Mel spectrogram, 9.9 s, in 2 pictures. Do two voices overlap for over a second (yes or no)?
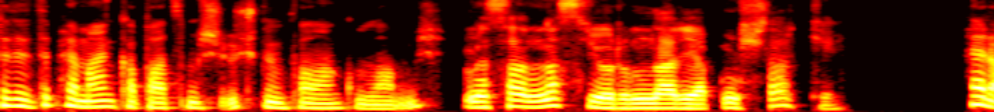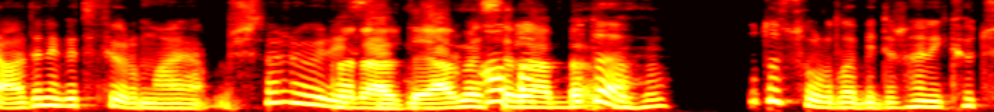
yes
